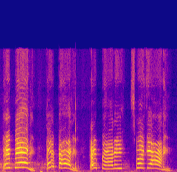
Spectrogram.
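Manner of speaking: teasing high-pitched refrain; squealed sing-song. Pretend. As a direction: chant it in a playful high squeal.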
